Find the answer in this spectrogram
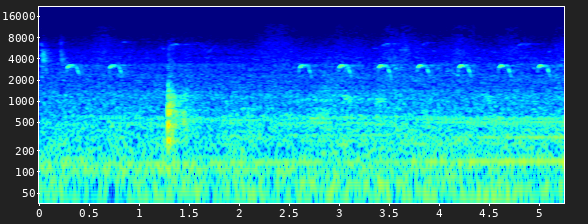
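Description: Outdoor ambience: a bird repeating a short chirping call about twice a second, pausing for a second or so before starting again, over a steady low hum. A single sharp click about a second in.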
